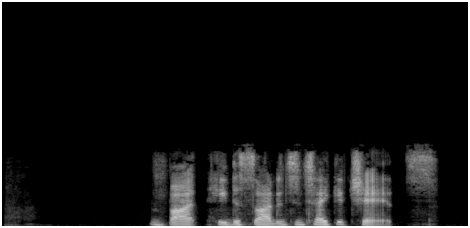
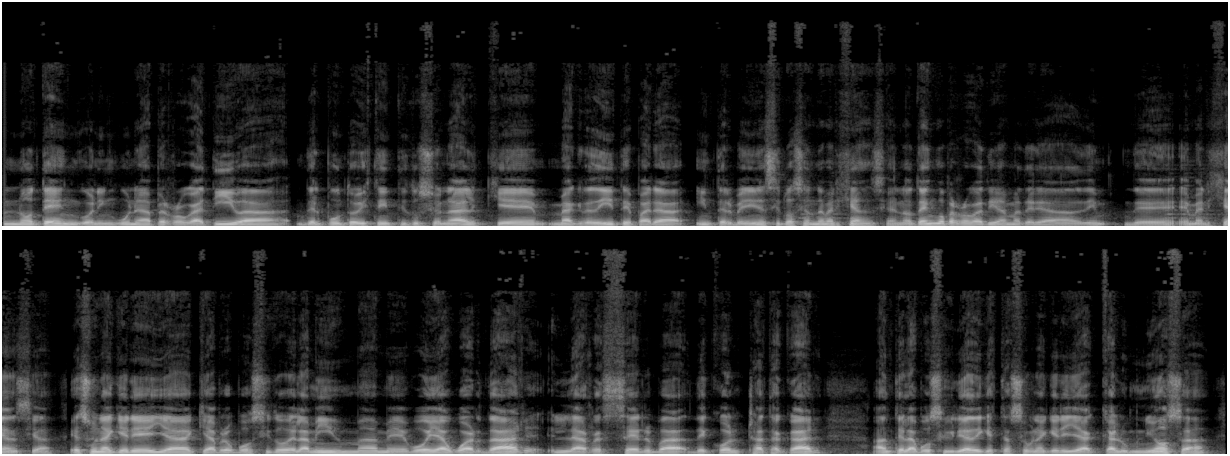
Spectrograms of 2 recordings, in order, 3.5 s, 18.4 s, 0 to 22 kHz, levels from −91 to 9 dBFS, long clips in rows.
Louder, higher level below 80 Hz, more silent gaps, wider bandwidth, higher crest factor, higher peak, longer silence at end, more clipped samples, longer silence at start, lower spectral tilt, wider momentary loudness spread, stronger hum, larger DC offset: about the same, -21 LUFS vs -22 LUFS; second, -64 dBFS vs -52 dBFS; neither; second, 8.2 kHz vs over 20 kHz; about the same, 20 dB vs 18 dB; about the same, -2 dBFS vs -4 dBFS; about the same, 0.25 s vs 0.15 s; neither; first, 1.15 s vs 0 s; second, -3 dB/octave vs -5.5 dB/octave; first, 17 LU vs 8 LU; neither; neither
